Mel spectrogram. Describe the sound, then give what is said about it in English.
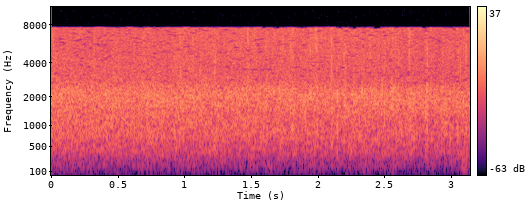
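An audience gives a round of applause: dense, steady clapping with no gaps, a continuous crackling wash of many hands at even loudness throughout. “I'd really like to give them a round of applause because they've done a great job.”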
